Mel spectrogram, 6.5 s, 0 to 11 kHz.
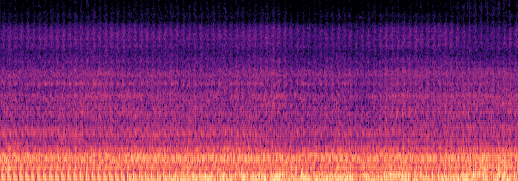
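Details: John Deere D110 lawn tractor, running on choke with drive disconnected after fixing a no-crank fault, runs smooth and even at steady speed with no misses or knocks; normal running.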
